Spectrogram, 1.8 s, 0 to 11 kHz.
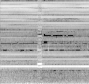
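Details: Gigabyte motherboard in a Core 2 Quad build makes a long continuous beep at power-up. Shrill, unbroken beep from the board speaker; cause suspected, not confirmed.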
